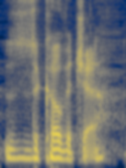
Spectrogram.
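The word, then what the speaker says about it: Xocoveza: I believe it is pronounced... – Zakovica? – Zakovica. – Zakovica? – I believe.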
